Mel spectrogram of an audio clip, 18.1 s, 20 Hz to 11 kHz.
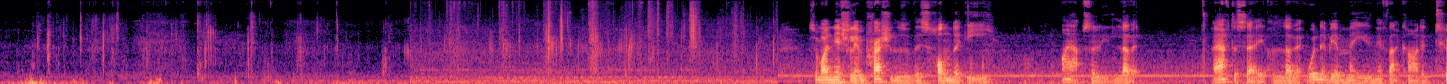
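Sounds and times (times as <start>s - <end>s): footsteps on gravel: 0.0s - 9.8s
steady low hum: 0.0s - 18.0s.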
